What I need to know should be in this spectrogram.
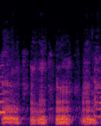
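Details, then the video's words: A playful female dog begging for attention utters three short, low, rumbling groans in quick succession, each about half a second long, with faint music in the background. "Cutest Dog Begs To Play | Adorable Dog And Human Compilation Video | Playful Dog Makes Weird Noises"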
